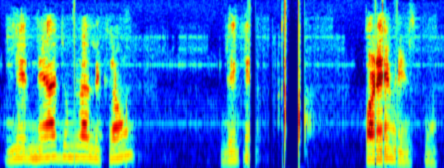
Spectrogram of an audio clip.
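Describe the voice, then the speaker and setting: A man's voice: high voice, measured pace, noisy background. A man teaching an Arabic class in a classroom, patiently repeating each phrase and explaining it word by word. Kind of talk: classroom language lesson. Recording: dull lo-fi recording.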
